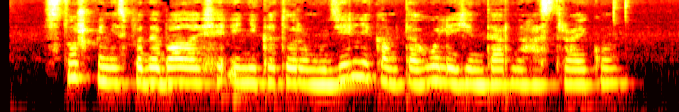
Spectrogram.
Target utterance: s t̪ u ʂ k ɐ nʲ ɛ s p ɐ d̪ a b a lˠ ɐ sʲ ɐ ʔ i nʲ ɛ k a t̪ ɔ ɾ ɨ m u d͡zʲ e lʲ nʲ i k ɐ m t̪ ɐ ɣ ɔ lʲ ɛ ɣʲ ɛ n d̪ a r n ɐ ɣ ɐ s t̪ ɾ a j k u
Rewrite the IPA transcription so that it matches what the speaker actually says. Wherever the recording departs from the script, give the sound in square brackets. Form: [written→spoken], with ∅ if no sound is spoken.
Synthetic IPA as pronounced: s t̪ u ʂ k ɐ nʲ ɛ s p ɐ d̪ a b a lˠ ɐ sʲ ɐ ʔ i nʲ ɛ k a t̪ ɔ ɾ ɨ m u d͡zʲ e lʲ nʲ i k ɐ m t̪ [ɐ→a] ɣ ɔ lʲ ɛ ɣʲ ɛ n d̪ a r n ɐ ɣ ɐ s t̪ ɾ a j k u

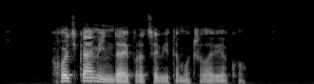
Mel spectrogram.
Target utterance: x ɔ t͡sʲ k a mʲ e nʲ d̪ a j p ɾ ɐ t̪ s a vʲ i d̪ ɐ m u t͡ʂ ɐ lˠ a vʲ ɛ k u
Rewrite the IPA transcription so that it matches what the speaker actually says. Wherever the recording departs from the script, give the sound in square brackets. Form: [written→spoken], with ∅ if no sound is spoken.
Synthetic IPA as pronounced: x ɔ t͡sʲ k a mʲ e nʲ d̪ a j p ɾ ɐ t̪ s a vʲ i [d̪→t̪] ɐ m u t͡ʂ ɐ lˠ a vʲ ɛ k u

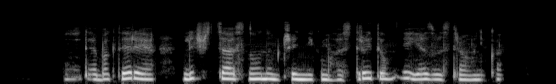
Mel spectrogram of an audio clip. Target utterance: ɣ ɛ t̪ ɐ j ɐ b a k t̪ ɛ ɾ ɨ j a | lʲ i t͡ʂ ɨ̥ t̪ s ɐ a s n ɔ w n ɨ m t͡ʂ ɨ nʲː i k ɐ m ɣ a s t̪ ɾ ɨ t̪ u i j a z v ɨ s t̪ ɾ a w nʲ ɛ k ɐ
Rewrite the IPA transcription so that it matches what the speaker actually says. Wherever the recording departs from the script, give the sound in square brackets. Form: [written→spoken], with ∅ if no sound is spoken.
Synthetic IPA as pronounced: ɣ ɛ t̪ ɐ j ɐ b a k t̪ ɛ ɾ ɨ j [a→ɐ] | lʲ i t͡ʂ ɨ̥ t̪ [s→sː] ɐ a s n ɔ w n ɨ m t͡ʂ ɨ nʲː i k ɐ m ɣ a s t̪ ɾ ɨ t̪ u i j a z v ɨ s t̪ ɾ a w nʲ [ɛ→i] k ɐ

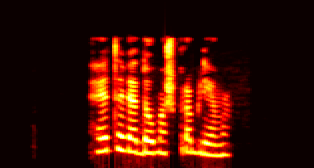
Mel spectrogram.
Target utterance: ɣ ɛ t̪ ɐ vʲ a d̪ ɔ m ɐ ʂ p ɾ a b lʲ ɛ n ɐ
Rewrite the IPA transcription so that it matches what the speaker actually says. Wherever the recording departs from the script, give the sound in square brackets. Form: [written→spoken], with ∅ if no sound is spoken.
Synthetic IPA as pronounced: ɣ ɛ t̪ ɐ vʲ a d̪ ɔ m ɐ ʂ p ɾ a b lʲ ɛ [n→m] ɐ

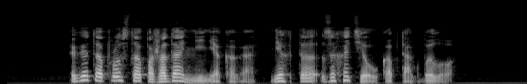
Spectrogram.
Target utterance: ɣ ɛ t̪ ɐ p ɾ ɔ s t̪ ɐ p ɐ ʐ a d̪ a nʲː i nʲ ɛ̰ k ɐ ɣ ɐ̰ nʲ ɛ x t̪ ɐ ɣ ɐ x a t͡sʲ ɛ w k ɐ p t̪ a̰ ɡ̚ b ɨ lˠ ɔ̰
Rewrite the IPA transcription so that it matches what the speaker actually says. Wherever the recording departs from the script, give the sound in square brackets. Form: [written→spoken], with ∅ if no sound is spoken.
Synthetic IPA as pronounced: ɣ ɛ t̪ ɐ p ɾ ɔ s t̪ ɐ p ɐ ʐ a d̪ a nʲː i nʲ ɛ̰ k ɐ ɣ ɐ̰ nʲ ɛ x t̪ ɐ [ɣ→z] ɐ x a t͡sʲ ɛ w k ɐ p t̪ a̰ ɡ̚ b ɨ lˠ ɔ̰

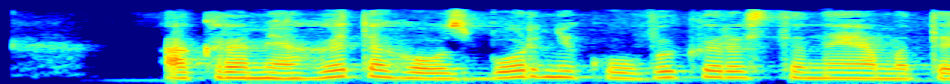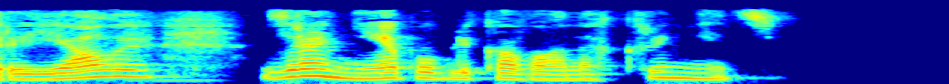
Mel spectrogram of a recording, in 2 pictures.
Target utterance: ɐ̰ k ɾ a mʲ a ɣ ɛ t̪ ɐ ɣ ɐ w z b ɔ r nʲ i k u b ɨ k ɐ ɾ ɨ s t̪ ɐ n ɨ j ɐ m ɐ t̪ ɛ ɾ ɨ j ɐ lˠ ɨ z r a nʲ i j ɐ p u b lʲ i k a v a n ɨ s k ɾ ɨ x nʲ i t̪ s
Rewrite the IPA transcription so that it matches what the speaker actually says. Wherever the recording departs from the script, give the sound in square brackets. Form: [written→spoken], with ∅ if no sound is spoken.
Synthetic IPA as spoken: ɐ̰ k ɾ a mʲ a ɣ ɛ t̪ ɐ ɣ ɐ w z b ɔ r nʲ i k u [b→v] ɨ k ɐ ɾ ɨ s t̪ ɐ n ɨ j ɐ m ɐ t̪ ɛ ɾ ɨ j [ɐ→a] lˠ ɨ z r a nʲ [i→e] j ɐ p u b lʲ i k a v a n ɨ [s→x] k ɾ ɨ [x→∅] nʲ i t̪ s

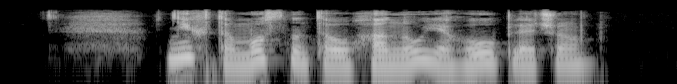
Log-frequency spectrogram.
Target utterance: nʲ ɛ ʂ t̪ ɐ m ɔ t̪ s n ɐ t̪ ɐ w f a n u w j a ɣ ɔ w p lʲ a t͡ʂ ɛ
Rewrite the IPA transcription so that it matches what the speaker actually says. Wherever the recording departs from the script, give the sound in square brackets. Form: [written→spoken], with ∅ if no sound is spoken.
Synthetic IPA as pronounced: nʲ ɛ [ʂ→x] t̪ ɐ m ɔ t̪ s n ɐ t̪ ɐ w [f→x] a n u w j a ɣ ɔ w p lʲ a t͡ʂ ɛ

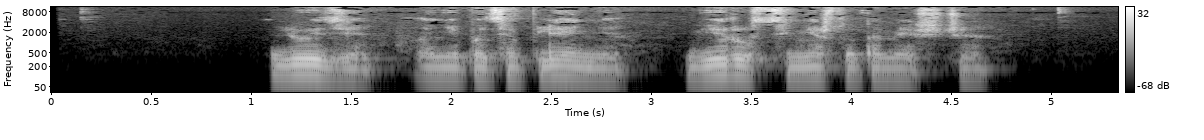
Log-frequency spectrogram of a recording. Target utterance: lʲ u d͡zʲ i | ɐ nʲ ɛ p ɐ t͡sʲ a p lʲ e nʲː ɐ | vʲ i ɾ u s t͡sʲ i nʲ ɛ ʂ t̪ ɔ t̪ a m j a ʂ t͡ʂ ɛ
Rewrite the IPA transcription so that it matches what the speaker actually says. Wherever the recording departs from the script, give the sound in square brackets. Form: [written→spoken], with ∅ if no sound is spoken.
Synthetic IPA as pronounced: lʲ u d͡zʲ i | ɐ nʲ ɛ p ɐ t͡sʲ a p lʲ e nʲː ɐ | vʲ i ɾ u s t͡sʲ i nʲ ɛ ʂ t̪ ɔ t̪ a m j a ʂ t͡ʂ ɛ

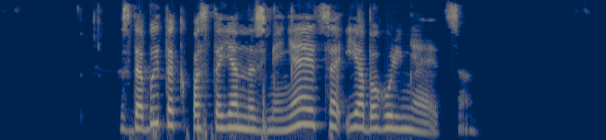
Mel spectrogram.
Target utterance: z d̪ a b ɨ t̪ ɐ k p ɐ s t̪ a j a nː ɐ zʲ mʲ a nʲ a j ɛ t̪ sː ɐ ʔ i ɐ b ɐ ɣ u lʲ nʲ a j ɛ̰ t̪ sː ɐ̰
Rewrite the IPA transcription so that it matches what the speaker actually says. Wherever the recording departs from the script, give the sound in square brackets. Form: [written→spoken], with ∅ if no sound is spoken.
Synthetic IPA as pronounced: z d̪ a b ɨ t̪ ɐ k p ɐ s t̪ a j a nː ɐ zʲ mʲ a nʲ a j ɛ t̪ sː ɐ ʔ i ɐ b ɐ ɣ u lʲ nʲ a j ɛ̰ t̪ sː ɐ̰

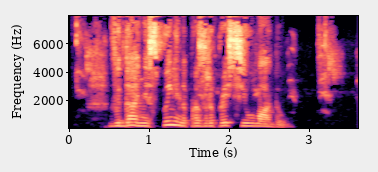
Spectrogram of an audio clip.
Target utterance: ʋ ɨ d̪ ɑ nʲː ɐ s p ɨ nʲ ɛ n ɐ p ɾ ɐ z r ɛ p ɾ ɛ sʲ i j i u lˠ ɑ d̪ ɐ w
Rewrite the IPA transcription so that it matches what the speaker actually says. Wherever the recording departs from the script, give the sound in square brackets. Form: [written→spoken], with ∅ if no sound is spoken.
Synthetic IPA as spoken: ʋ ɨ d̪ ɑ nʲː ɐ s p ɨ nʲ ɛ n ɐ p ɾ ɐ z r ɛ p ɾ ɛ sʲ i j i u lˠ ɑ d̪ ɐ w

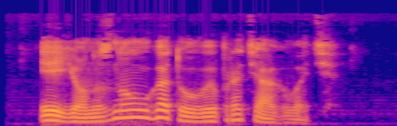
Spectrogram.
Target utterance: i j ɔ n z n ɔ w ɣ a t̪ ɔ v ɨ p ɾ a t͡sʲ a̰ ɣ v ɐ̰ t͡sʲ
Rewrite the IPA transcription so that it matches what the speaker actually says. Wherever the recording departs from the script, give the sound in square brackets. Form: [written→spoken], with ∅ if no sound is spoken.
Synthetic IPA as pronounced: i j ɔ n z n ɔ w ɣ a t̪ ɔ v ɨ p ɾ a t͡sʲ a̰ ɣ v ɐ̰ t͡sʲ

